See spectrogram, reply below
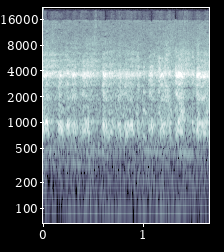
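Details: Common pheasants, possibly fighting, near chalk downland and woodland on a walk from Leagrave to Harlington, Bedfordshire, 2 September 2017: quick, harsh clucking notes, about four or five a second, over steady outdoor hiss.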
